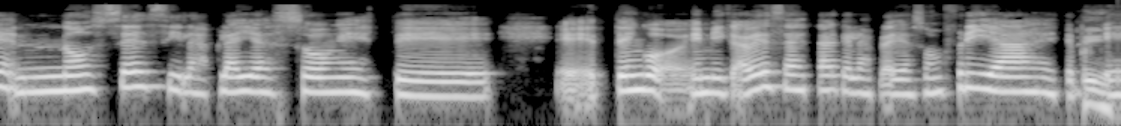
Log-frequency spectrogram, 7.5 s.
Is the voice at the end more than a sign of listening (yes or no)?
no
